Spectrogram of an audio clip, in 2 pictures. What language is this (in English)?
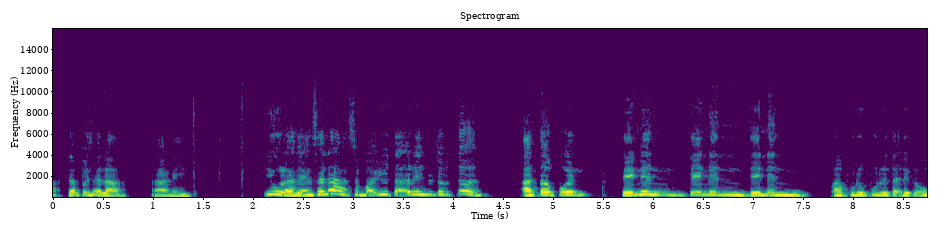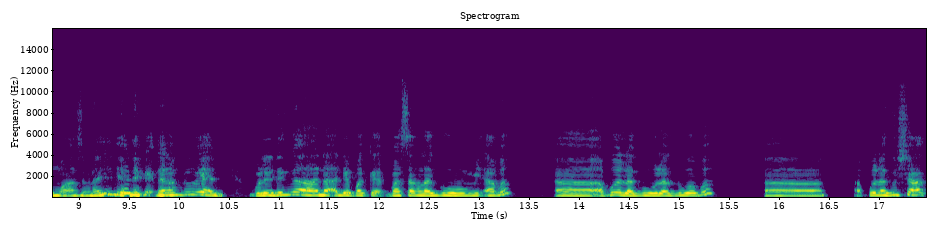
Malay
